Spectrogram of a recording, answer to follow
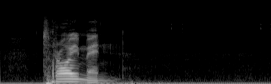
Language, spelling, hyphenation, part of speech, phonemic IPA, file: German, träumen, träu‧men, verb, /ˈtʁɔɪ̯mən/, DE-träumen.ogg
- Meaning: to dream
